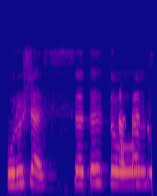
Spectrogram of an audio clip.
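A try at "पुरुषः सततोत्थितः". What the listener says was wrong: अब यहां पर क्या हुआ सततोस उसके बदले करना है सततो त आधा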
